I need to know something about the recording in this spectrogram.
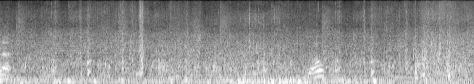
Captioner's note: fish splashing in water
